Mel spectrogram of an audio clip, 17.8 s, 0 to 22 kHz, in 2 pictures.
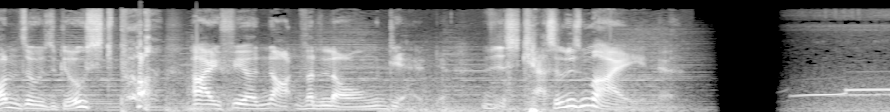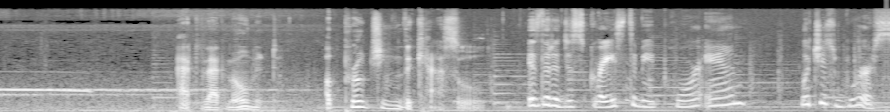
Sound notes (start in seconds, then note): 7.9 loon call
